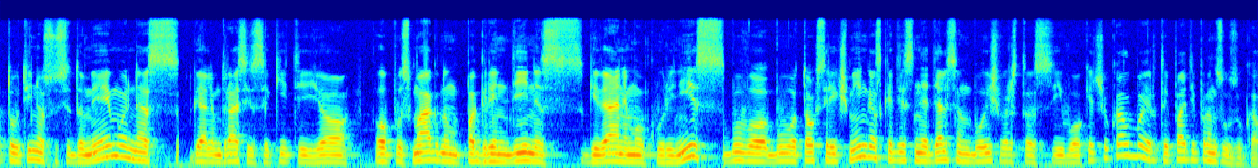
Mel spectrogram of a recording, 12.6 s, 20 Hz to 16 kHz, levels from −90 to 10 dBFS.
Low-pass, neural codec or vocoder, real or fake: 10.8 kHz; none; real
